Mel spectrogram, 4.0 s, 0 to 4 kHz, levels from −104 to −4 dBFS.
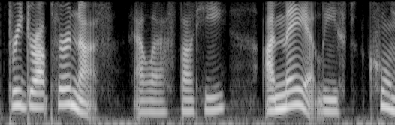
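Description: No technical faults are audible.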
